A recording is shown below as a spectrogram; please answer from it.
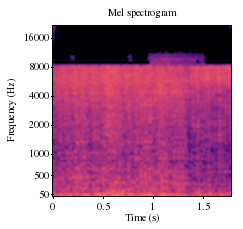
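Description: Steady rumbling cannon and gun fire from the mobile Warhammer 40K strategy game The Horus Heresy: Drop Assault, a dense continuous barrage throughout with no voices.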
